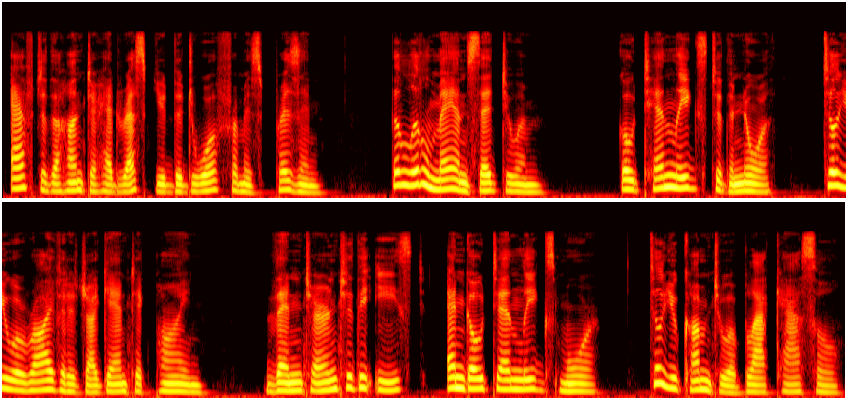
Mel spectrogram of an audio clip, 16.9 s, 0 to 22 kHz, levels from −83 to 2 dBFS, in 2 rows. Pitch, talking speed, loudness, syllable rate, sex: 165 Hz, 165 wpm, -20 LUFS, 4.3 syllables/s, female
